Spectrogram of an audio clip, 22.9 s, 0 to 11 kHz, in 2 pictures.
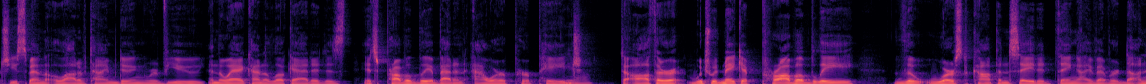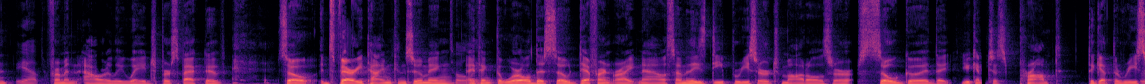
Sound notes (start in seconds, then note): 13.7 laughs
